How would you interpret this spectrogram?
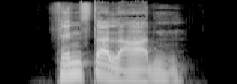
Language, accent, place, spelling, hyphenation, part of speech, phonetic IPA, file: German, Germany, Berlin, Fensterladen, Fen‧ster‧la‧den, noun, [ˈfɛnstɐˌlaːdn̩], De-Fensterladen.ogg
- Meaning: window shutter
